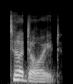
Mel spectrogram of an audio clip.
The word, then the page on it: turdoid: Indian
